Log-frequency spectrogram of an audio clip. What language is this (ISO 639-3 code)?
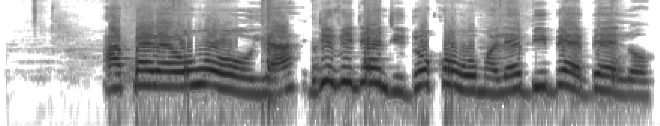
yor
